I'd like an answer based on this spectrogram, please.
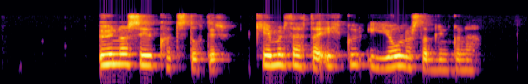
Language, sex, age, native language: Icelandic, female, 30-39, Icelandic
